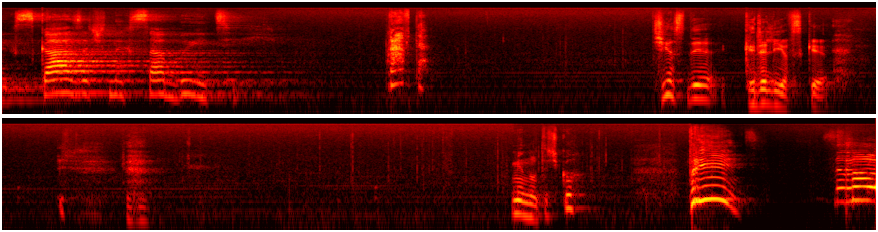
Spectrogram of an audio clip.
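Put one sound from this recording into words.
An elderly man speaks theatrically in a lively, sing-song voice, with a slight echo.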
